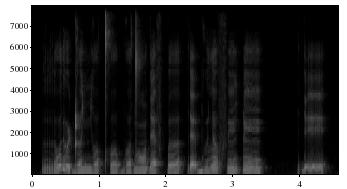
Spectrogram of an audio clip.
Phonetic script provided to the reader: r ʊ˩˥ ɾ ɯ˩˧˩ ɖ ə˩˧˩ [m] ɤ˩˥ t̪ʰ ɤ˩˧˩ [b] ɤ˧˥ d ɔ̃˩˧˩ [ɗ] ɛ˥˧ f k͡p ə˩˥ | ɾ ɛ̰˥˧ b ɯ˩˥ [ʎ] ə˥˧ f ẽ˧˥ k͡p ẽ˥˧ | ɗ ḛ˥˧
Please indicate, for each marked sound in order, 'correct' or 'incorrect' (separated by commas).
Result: incorrect, correct, correct, incorrect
